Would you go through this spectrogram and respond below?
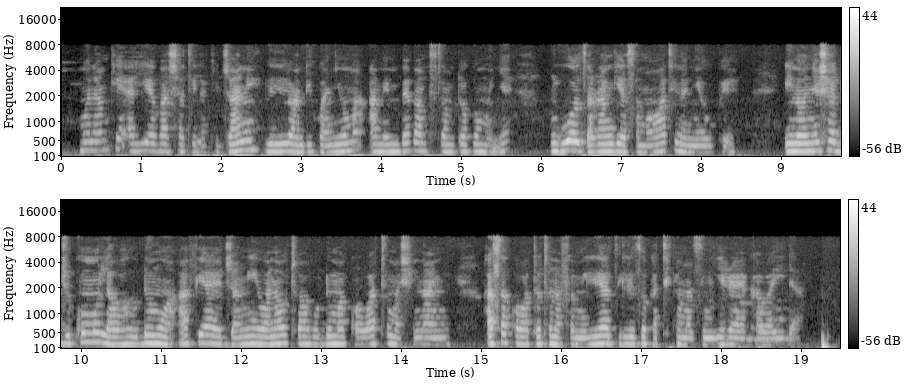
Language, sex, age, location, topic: Swahili, female, 18-24, Nairobi, health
